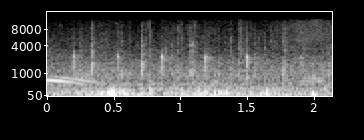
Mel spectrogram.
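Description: Faint open-air stadium ambience. A public-address voice echoes and trails off at the start, followed by scattered faint ticks and a dull thump about half a second in.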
